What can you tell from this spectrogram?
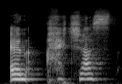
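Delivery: ordinary delivery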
